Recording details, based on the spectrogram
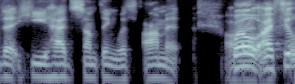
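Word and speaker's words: Ammit: Autumn? Amit.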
